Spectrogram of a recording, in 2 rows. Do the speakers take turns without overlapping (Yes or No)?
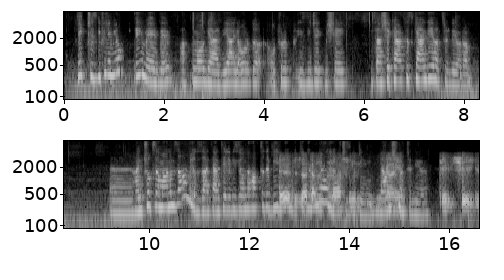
No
